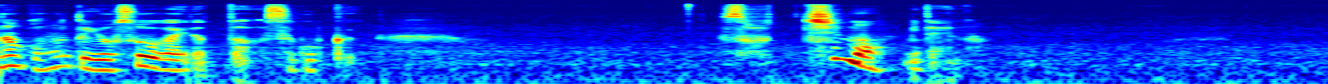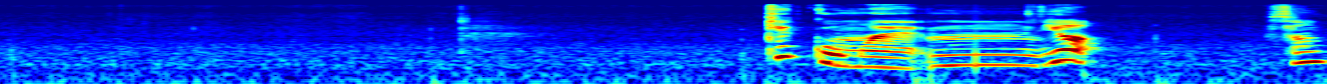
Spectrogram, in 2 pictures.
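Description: A young woman speaks calmly and close by, in short bursts with pauses.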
